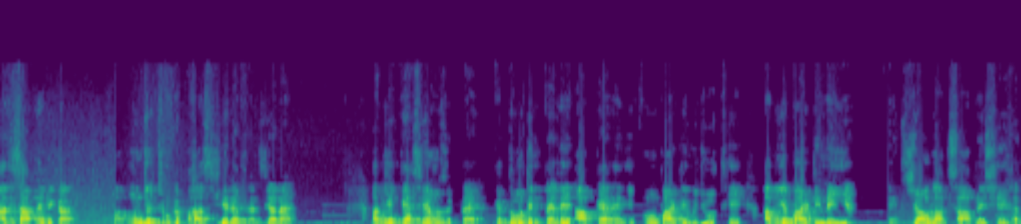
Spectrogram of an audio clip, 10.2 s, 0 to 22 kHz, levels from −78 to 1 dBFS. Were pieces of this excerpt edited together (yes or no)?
yes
